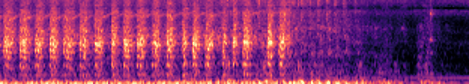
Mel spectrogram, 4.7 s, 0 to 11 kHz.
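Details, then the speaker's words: Nissan SR engine after rebuild with new rod and main bearings, low oil pressure shown: steady cranking at about four strokes a second with no firing; ignition timing suspected far out, possibly cam 180 degrees off. "i wonder if my timing is off one more time yep definitely sounds like the timing itself"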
